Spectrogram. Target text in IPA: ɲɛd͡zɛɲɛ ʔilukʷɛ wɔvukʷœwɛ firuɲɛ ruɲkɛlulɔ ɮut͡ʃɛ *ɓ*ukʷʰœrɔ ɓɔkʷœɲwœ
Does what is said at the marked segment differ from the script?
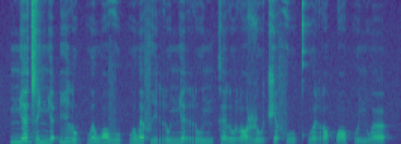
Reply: yes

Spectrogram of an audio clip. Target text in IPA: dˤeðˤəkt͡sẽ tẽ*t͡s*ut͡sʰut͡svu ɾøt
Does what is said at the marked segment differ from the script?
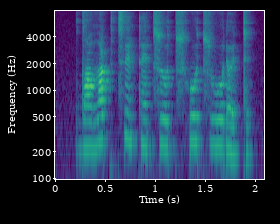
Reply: no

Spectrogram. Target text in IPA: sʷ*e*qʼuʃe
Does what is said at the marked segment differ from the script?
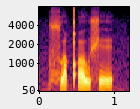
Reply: no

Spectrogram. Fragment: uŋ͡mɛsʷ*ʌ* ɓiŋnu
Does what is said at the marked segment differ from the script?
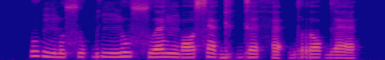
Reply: no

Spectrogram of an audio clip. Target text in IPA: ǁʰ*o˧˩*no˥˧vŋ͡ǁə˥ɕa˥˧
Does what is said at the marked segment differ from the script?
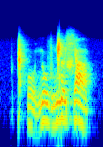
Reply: no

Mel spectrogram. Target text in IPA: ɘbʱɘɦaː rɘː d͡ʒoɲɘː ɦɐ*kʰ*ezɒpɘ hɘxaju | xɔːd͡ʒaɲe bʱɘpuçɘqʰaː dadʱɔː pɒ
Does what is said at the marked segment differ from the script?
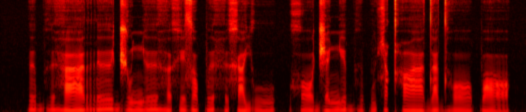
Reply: yes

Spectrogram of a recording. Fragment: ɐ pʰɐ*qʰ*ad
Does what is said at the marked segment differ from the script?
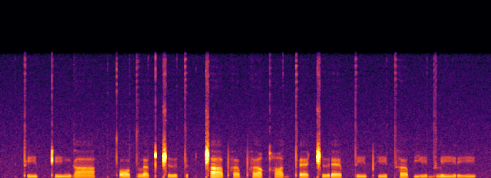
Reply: no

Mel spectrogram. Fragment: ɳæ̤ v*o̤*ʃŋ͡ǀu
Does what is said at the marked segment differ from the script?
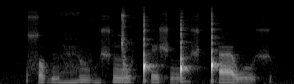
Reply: no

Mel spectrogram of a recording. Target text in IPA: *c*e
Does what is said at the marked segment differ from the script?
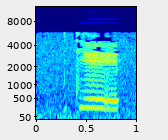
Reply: yes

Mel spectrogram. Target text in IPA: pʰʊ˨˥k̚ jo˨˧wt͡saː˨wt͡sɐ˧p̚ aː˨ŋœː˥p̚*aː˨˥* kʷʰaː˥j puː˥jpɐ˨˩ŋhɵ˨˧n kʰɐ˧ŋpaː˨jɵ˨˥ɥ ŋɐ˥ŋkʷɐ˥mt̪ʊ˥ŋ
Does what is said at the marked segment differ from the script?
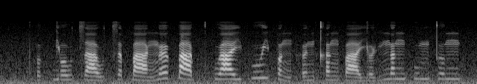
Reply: yes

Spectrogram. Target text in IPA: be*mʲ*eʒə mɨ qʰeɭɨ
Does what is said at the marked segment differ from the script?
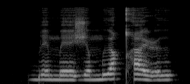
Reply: yes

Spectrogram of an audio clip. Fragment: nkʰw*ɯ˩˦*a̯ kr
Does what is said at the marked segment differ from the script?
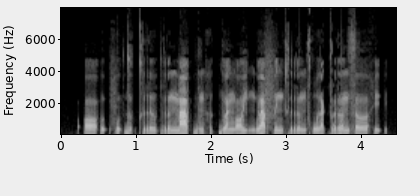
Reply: no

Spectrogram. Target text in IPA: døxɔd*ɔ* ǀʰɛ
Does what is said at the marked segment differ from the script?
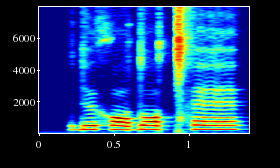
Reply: no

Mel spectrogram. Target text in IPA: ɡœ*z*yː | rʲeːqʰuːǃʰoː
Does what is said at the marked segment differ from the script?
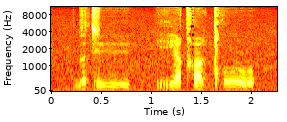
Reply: yes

